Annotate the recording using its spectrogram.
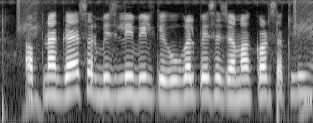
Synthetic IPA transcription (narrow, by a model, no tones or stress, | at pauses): ɐ̰pnaɡɛːsɔːɾbɪd͡ʒlibilkeɡuːɡəlpesed͡ʒɐmakɐɽsɐkli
